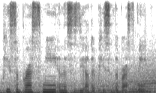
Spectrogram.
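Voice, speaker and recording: A woman speaks with ordinary pitch variation. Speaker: hunter. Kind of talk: how-to tutorial talk to camera. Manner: casual, hesitant.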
